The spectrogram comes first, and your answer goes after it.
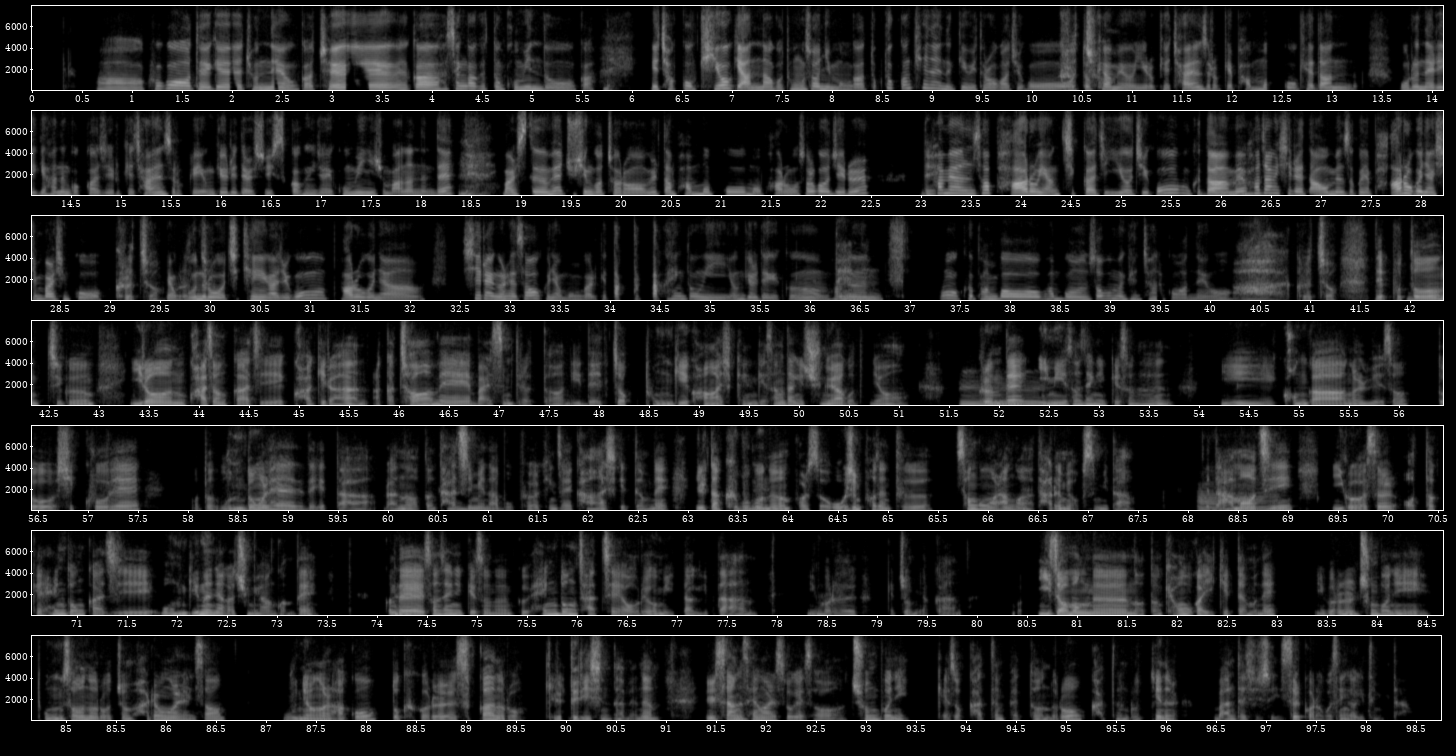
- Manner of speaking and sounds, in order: tapping; other background noise
- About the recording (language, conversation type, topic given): Korean, advice, 지속 가능한 자기관리 습관을 만들고 동기를 꾸준히 유지하려면 어떻게 해야 하나요?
